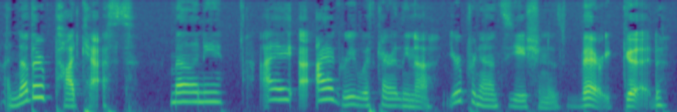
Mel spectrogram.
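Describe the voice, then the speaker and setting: A woman's voice: fairly low pitch, lively intonation, normal speed, vocal fry. A woman co-hosting a podcast, chatting casually and reading listener comments in a giggly, effusive manner. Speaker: podcast co-host.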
